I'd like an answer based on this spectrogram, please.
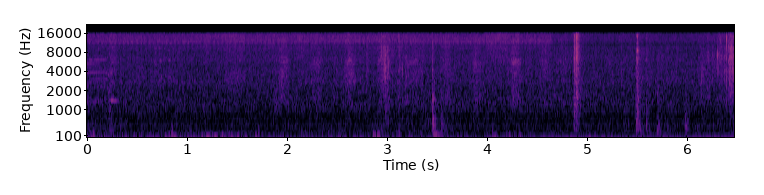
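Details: Cranky honey bees buzz under heavy wildfire smoke in western Canada on July 20, 2021, a dense low rumbling hum that swells and fades unevenly, broken by a few faint higher clicks and brief sharp ticks.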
